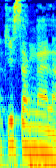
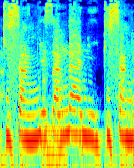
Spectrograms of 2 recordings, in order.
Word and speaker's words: Kisangani: Languine Kisangala. Kisangani. Il faut bien prononcer.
